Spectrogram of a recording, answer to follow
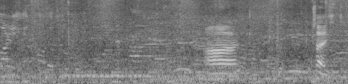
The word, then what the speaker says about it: Cześć: Cześć. Am I pronouncing it right?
